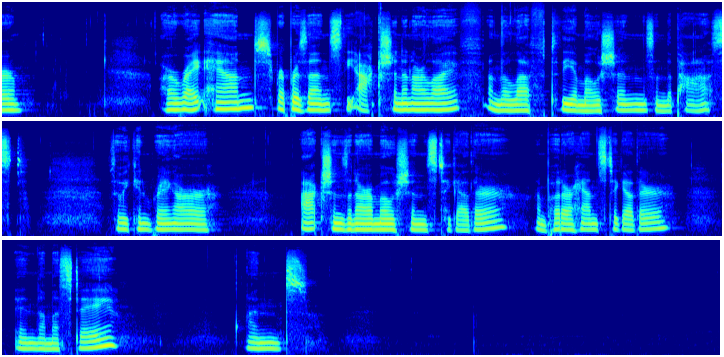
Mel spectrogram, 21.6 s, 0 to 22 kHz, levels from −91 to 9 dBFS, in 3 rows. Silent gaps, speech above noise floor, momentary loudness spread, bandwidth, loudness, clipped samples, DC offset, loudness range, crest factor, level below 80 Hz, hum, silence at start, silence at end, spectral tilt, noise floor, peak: none; 48 dB; 10 LU; over 20 kHz; -36 LUFS; under 0.1%; under 0.1%; 7 LU; 22 dB; -78 dBFS; none; 0 s; 4.15 s; -4 dB/octave; -84 dBFS; -16 dBFS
